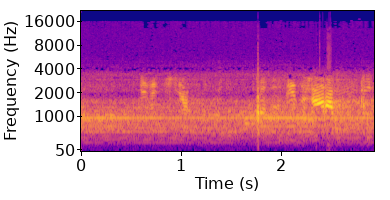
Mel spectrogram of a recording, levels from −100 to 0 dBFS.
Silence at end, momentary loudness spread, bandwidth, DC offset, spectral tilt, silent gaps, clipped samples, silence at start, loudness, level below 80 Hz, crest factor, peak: 0 s; 17 LU; 16.5 kHz; under 0.1%; 0 dB/octave; none; under 0.1%; 0 s; -15 LUFS; -76 dBFS; 18 dB; 0 dBFS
